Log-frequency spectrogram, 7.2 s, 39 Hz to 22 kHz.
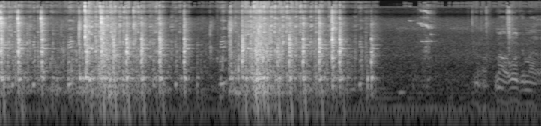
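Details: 21-inch Murray 125cc push mower after valve adjustment and valve cover reinstalled, oil showing metal sheen: uneven, lumpy chugging with irregular beats, then dies; still rough; owner suspects internal damage, possibly from running without breather cover, not worth fixing.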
